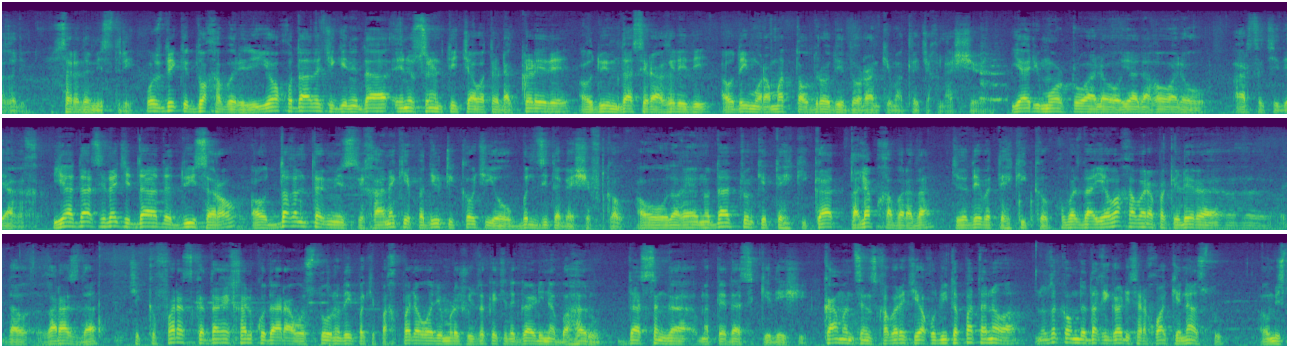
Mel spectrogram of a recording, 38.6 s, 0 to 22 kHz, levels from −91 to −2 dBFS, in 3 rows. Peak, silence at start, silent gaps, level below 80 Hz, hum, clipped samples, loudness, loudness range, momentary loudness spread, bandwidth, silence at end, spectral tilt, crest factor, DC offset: 0 dBFS; 0 s; none; -38 dBFS; none; under 0.1%; -17 LUFS; 2 LU; 7 LU; 16 kHz; 0 s; -5.5 dB/octave; 16 dB; under 0.1%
